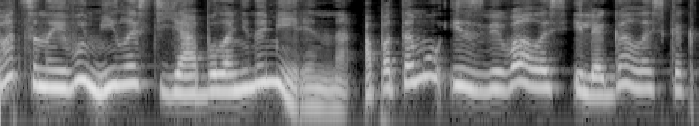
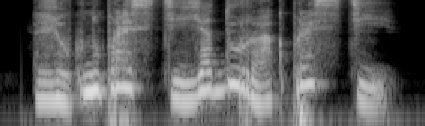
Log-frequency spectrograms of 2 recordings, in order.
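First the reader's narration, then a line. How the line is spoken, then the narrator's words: Frantic, desperate whisper. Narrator (Russian): Шепот суматошный, отчаянный, будто Феникс боится, что не успеет чего-то сказать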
